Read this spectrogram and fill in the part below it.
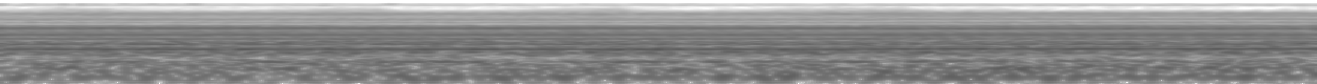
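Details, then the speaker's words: Tesla air-conditioning compressor, located under the battery and coolant reservoir between windshield and front, running on low: steady electric whine with a rough grainy rattle underneath. Still cooling; worn compressor bearings are suspected, and replacement is likely needed. "my suspicion is it's the bearings in the compressor that are on the way out and you don't want them to fail right now"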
